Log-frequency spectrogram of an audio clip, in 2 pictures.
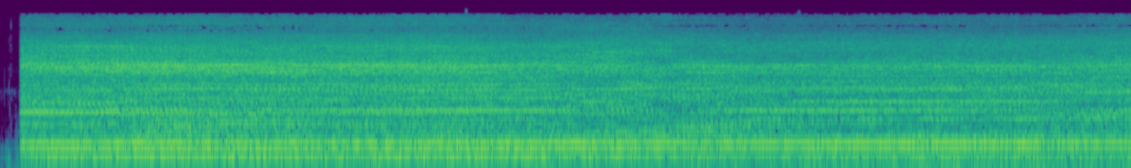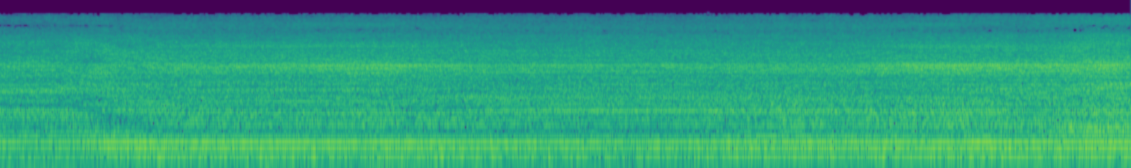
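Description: John Deere self-propelled sprayer running as it drives through a cotton field, heard inside its cab: a steady engine drone with a strong low hum.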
